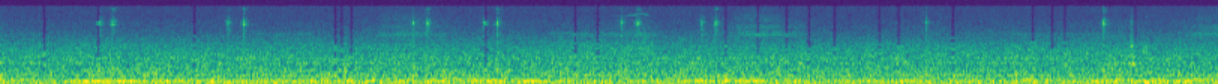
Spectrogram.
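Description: Near silence: faint room hum with scattered faint computer mouse clicks at irregular intervals.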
